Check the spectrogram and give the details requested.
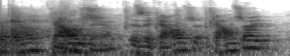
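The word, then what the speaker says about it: Calimshan: Is it Kalimshite? Kalimshan.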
